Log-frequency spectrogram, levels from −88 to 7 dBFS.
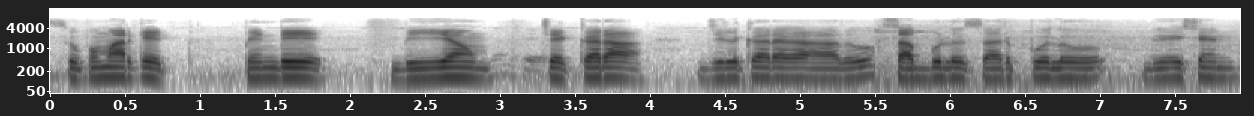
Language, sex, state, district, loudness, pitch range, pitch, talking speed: Telugu, male, Telangana, Karimnagar, -19 LUFS, 125-130 Hz, 130 Hz, 85 wpm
